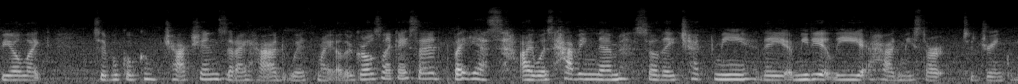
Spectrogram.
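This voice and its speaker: Woman at a moderate pace, ordinary pitch variation, noticeable background noise. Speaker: vlogger. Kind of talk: casual vlog chat. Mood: calm, light laughs. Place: home room. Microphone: phone near.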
